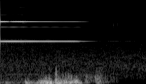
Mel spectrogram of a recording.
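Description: A bicycle bell mounted on a Surly Corner Bar handlebar of a fat bike gives a single clear ring that decays over a second, with soft handling thumps beneath it.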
